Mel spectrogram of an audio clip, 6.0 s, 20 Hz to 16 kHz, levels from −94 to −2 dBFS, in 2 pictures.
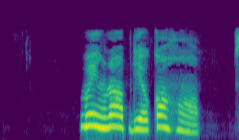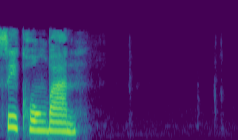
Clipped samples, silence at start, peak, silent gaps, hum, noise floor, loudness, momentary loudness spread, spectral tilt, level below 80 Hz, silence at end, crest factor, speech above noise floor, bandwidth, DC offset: under 0.1%; 1 s; -2 dBFS; none; none; -86 dBFS; -16 LUFS; 15 LU; -5 dB/octave; -64 dBFS; 2 s; 16 dB; 71 dB; 8.2 kHz; under 0.1%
